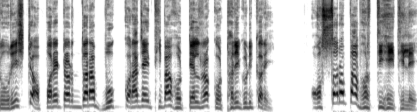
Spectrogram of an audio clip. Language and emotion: Odia, disgusted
